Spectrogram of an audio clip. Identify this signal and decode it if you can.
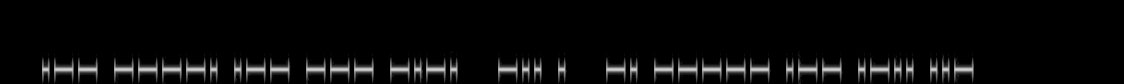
Morse code, heard as a keyed tone, about 21 wpm, 700 Hz. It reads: W9WOC DE N0WLU
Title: USA Callsign DE Callsign - 5 Characters - 20wpm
